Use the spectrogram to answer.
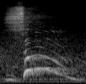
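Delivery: long drawn-out high zoom; imitated zoom. Telling how the coaster took off, drawn-out zoom. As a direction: stretch the word like a launching ride. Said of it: "it took off like zoom".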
